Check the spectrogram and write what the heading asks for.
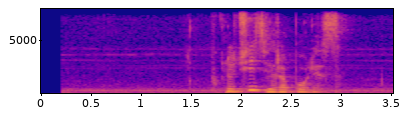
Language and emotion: Russian, neutral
